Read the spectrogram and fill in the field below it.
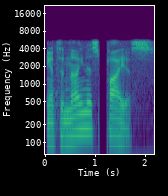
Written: Antoninus Pius

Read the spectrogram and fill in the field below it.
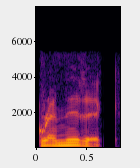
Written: granitic

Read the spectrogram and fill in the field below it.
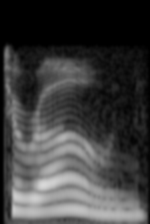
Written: Tyrone

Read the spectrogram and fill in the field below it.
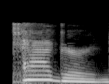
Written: taggard

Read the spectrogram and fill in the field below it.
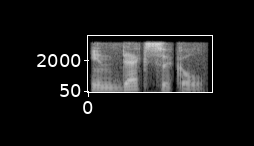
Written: indexical

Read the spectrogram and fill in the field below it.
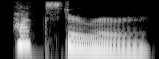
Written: hucksterer

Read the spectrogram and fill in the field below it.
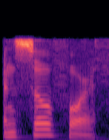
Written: and so forth

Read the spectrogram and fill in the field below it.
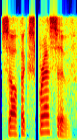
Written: self-expressive

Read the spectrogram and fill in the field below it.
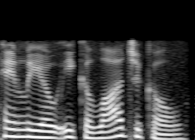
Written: paleoecological

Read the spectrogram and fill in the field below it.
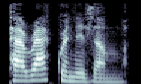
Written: parachronism

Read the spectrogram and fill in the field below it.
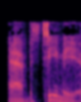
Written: abstemiousness

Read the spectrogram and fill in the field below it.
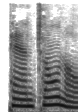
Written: pantonal

